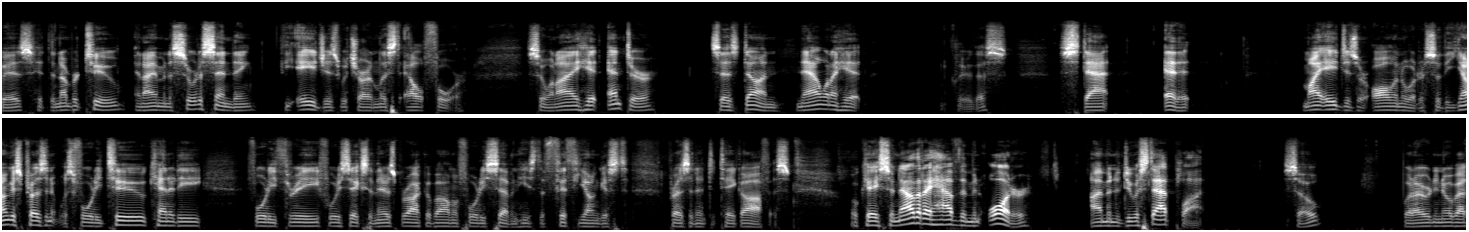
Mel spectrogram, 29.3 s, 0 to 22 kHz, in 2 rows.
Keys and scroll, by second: 0.3 2, 4.1 4, 6.1 Return, 11.6 Return.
